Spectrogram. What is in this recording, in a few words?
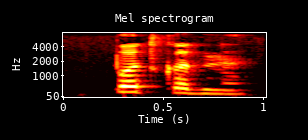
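"пӧткӧдны", Komi, female; kpv; audio dict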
